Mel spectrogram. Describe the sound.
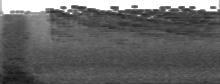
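A lion's roar bursts out loud and low at the very start and cuts off after about half a second. A faint, steady hiss follows.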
